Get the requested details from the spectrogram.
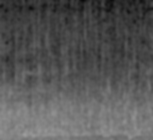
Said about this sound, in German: Es ist wirklich ein sehr menschenleerer Ort, aber ein mit sehr viel Natur. Die Schweinitz fließt hier entlang, man hört sie wahrscheinlich plätschern.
